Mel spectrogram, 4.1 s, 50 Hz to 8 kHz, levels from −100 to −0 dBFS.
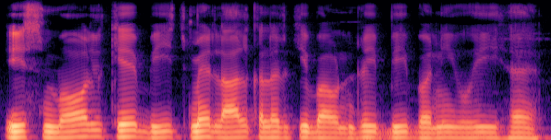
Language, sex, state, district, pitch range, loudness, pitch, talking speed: Hindi, male, Gujarat, Valsad, 110-120 Hz, -19 LUFS, 115 Hz, 190 wpm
